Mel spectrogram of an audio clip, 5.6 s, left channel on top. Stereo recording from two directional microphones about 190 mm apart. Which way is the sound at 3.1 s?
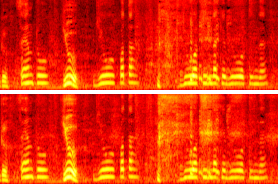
5° right (ahead or behind).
